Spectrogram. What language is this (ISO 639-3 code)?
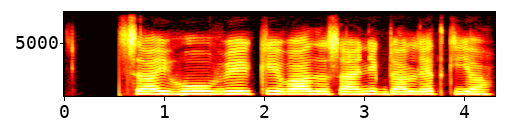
mag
